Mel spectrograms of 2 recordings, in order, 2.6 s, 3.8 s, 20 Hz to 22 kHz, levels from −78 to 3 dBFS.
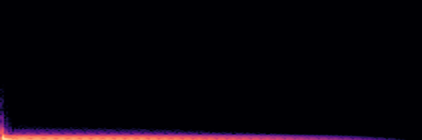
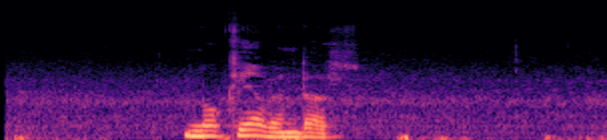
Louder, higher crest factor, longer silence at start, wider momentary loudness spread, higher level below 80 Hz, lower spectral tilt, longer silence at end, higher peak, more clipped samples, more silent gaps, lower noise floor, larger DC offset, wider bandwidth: second, -22 LUFS vs -15 LUFS; about the same, 16 dB vs 16 dB; about the same, 0 s vs 0.1 s; second, 19 LU vs 23 LU; first, -18 dBFS vs -36 dBFS; first, -15.5 dB/octave vs -9.5 dB/octave; first, 0.8 s vs 0 s; about the same, -2 dBFS vs 0 dBFS; neither; neither; first, -56 dBFS vs -39 dBFS; neither; second, 0.3 kHz vs 10 kHz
